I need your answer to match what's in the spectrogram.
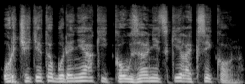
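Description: A man's voice: medium pitch, slightly rough, no echo, studio quality, pitched above the performer's own voice, lightly acted. A man voicing a brave young boy who leads his friends. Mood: daring. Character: brave boy leader of a kids' gang.

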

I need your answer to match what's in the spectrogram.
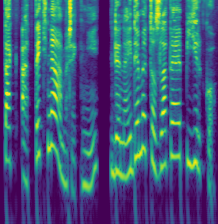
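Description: A woman voicing a clever, eager little girl in a children's story, speaking in a bright, eager way. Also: on the high side, very animated, no room sound, clean studio sound.

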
